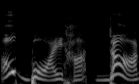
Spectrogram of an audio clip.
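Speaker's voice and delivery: high, mousy voice, slowed down. Showing the fellas how to slow the voice down: Mickey Mouse voice. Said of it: "Mickey, and then you're going to slow it down".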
